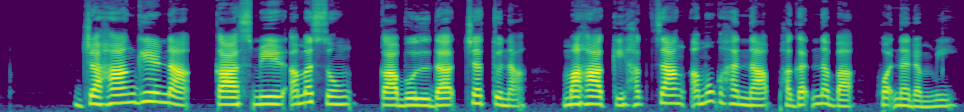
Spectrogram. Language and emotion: Manipuri, neutral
